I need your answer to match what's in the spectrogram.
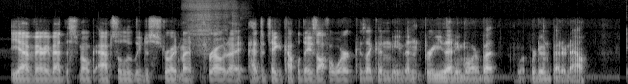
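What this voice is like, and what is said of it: Slightly off, recovering sick voice. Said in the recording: “I got sick ... If my voice sounds a little off, that's why”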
